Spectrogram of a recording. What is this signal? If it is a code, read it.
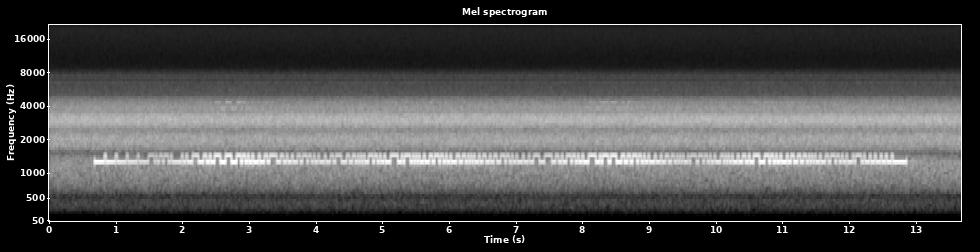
RTTY (45.45 baud, 170 Hz shift), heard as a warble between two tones, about 1360 Hz centre, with radio static and fading. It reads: 9099 7507 7986 5367 8622 1950 5398 1863 4109 2867 3111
